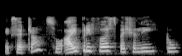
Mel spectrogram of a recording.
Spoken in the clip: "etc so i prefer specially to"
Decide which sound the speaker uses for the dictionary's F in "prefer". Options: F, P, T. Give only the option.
F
